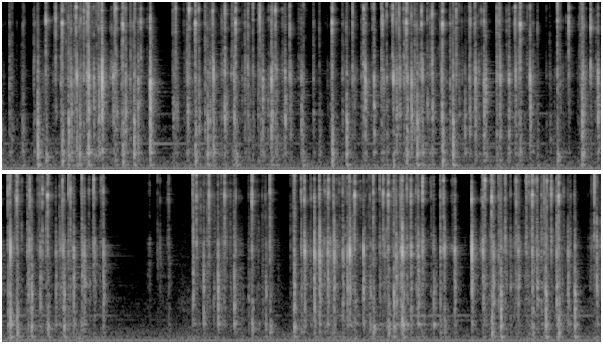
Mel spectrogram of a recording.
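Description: Long red-nailed fingertips type steadily on a pink plastic mechanical keyboard with round retro plastic keycaps and blue backlight, heard up close. A rapid, continuous stream of bright, crisp key clicks and clacks with very short decay, pausing briefly around nine seconds before resuming, over a faint low hum.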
